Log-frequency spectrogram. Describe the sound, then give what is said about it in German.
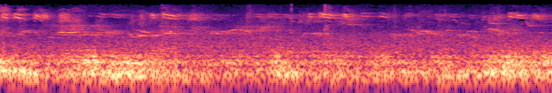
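An airplane passes overhead as a steady, moderately loud low rumble lasting throughout, while birds chirp and tweet intermittently in the background. “Man hört gerade ein Flugzeug.”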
